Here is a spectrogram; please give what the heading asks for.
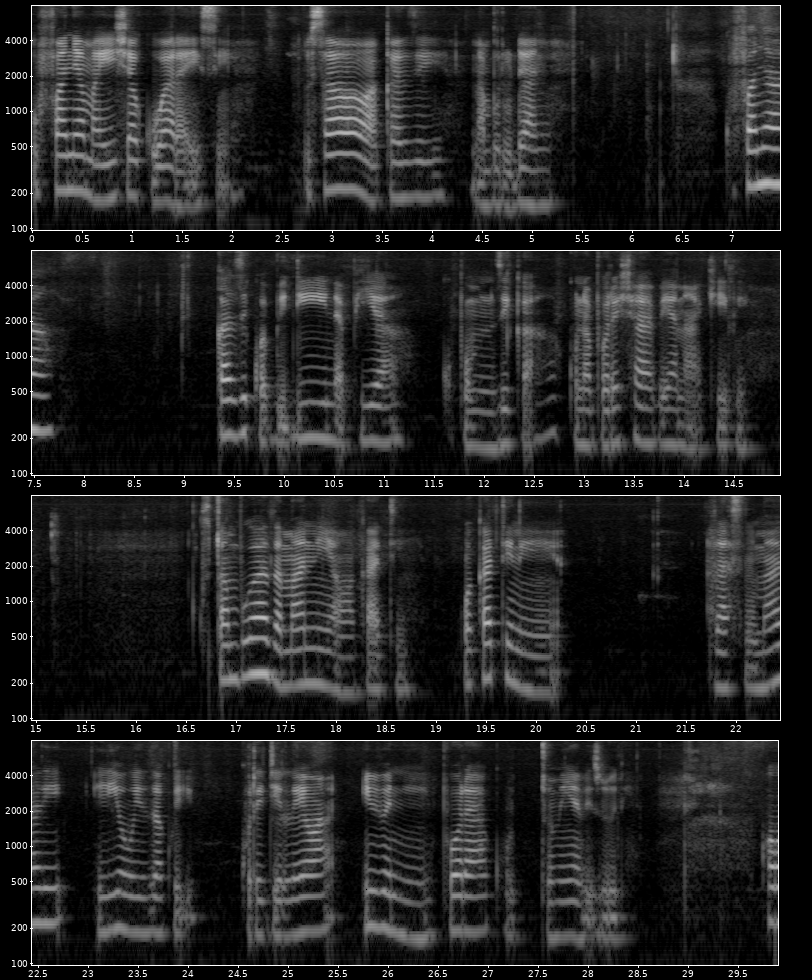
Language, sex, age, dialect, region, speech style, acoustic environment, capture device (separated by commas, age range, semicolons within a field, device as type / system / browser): Swahili, female, 25-34, Kenya - Nairobi Sheng-influenced, Kenya, relaxed, silence, mobile / Linux / Edge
